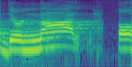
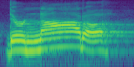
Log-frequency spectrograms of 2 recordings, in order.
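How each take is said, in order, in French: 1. Le t dans not est avalé. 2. Le t dans not ressemble à un d. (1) "elle a avalé ça" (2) "elle pouvait mettre également un D ici"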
